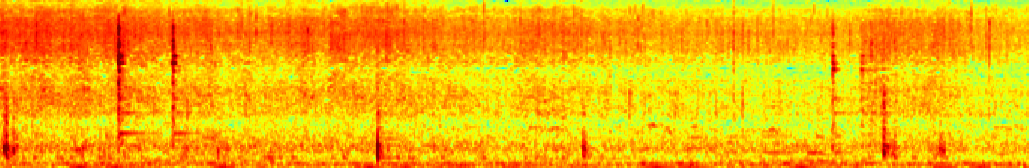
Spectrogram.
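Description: Onions and ginger-garlic paste sizzling in hot ghee while a metal spoon stirs them around a metal pot, with a few sharp clinks of the spoon against the pot. The sizzle gradually gets a little quieter.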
